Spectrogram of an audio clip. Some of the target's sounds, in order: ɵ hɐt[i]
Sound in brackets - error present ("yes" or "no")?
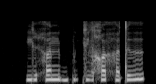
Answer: yes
